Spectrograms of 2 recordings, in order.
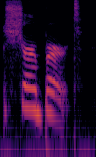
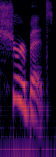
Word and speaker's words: Sherbert: Also, to everyone trying to correct me, his name is Sherbert. It's not Sherbet. He doesn't spell it Sherbet. He spells it Sherbert.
